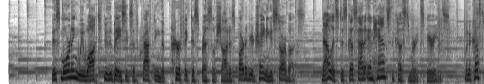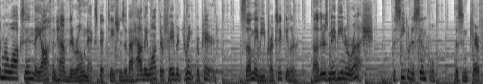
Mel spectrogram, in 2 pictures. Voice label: E Learning; male voice actor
